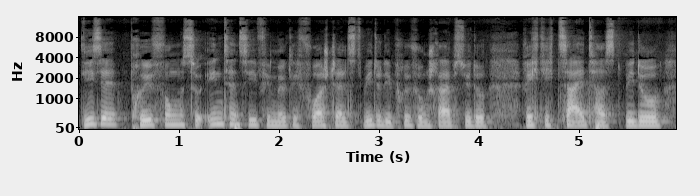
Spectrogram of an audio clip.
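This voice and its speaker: A man's voice: mid-range voice, steady tone, normal speed, mellow. A man giving an earnest, direct motivational talk, answering questions and addressing the listener personally. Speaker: motivational speaker.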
